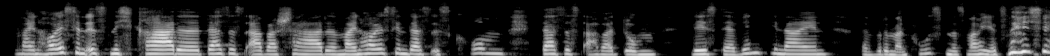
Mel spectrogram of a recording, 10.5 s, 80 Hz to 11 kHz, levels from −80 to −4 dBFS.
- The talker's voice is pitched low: No, high, 220 Hz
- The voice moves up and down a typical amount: Yes, average, 3.0 semitones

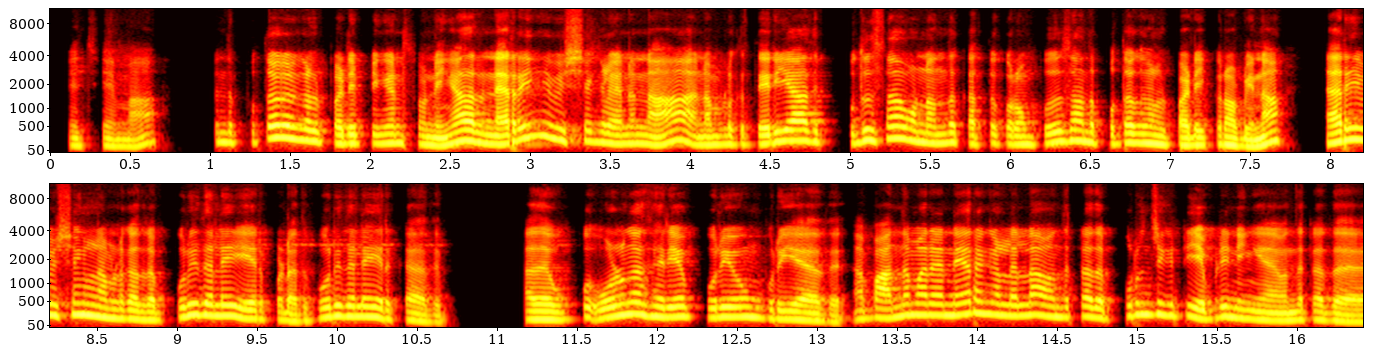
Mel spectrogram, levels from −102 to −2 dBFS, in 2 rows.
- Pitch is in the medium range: Yes, medium, 170 Hz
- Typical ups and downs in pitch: No, wide, 5.9 semitones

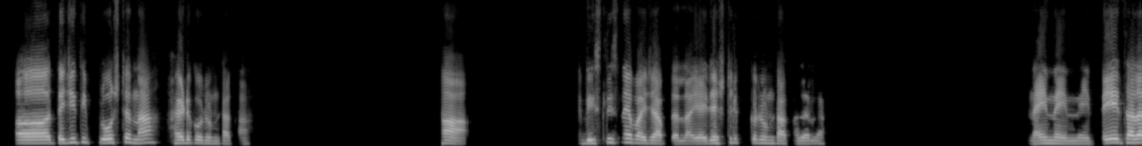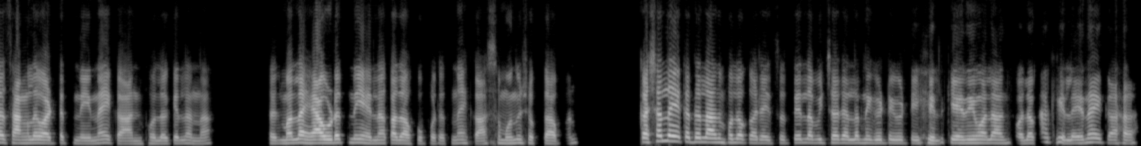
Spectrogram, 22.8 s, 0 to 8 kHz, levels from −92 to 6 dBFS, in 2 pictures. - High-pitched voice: No, medium, 180 Hz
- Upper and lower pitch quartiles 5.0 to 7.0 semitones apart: No, average, 2.9 semitones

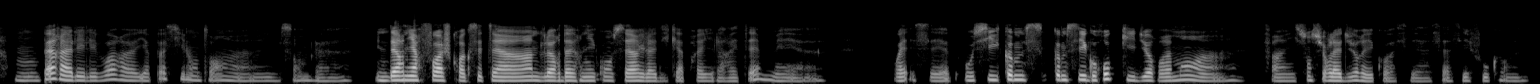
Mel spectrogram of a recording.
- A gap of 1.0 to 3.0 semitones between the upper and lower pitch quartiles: Yes, average, 2.7 semitones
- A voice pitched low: No, medium, 180 Hz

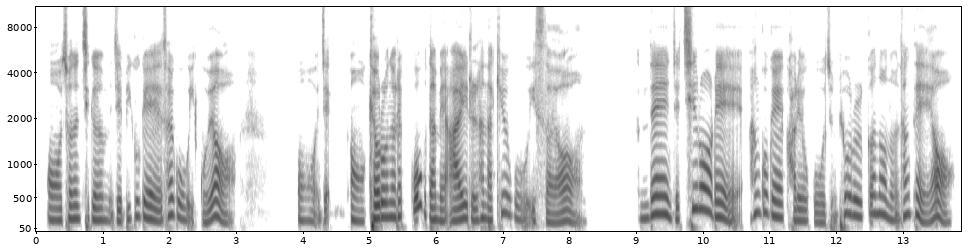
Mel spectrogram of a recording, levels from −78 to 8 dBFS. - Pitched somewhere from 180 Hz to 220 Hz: Yes, high, 190 Hz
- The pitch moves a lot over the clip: Yes, wide, 5.7 semitones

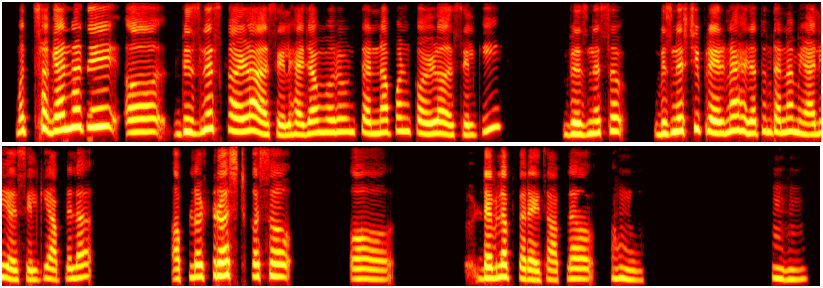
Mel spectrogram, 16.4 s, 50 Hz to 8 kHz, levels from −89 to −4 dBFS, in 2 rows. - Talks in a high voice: Yes, high, 245 Hz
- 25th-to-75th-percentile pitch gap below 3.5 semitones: No, average, 4.1 semitones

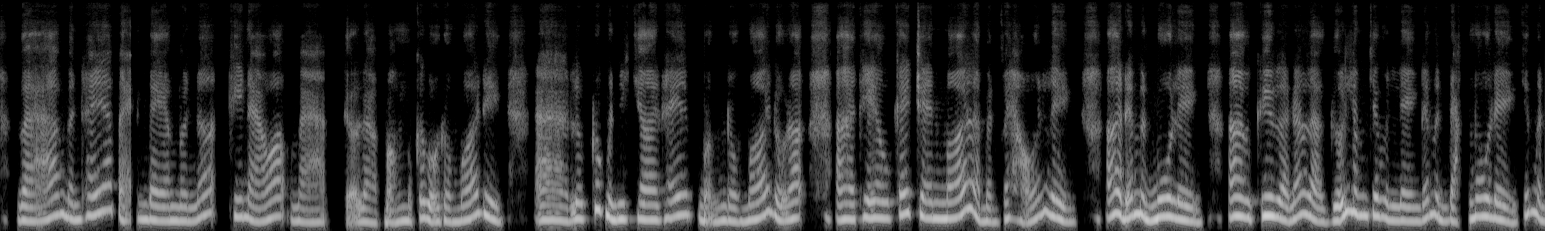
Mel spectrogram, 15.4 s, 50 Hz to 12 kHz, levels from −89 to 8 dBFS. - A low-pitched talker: No, high, 225 Hz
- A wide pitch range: No, average, 4.6 semitones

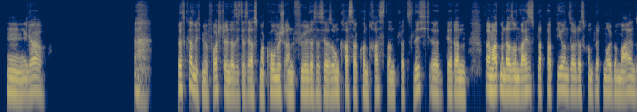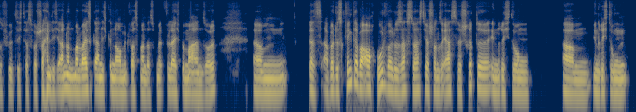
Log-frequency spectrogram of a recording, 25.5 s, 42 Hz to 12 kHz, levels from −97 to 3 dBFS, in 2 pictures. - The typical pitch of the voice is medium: No, low, 115 Hz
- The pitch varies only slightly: Yes, narrow, 2.1 semitones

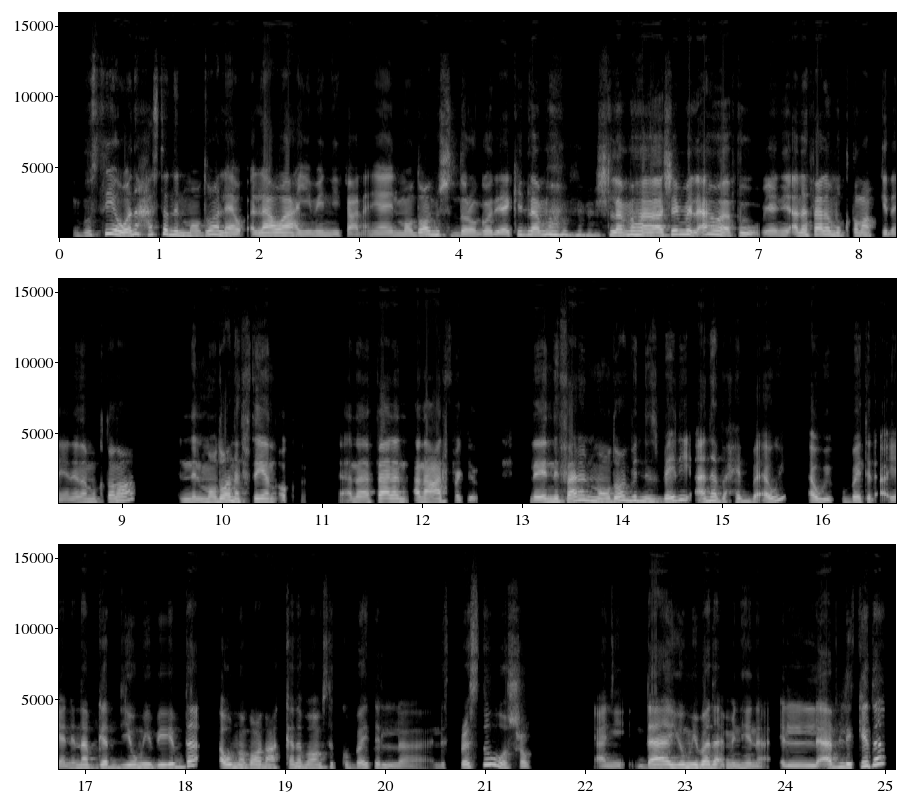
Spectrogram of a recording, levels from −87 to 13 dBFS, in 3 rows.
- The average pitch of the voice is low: No, high, 195 Hz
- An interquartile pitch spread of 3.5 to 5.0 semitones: Yes, average, 4.6 semitones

